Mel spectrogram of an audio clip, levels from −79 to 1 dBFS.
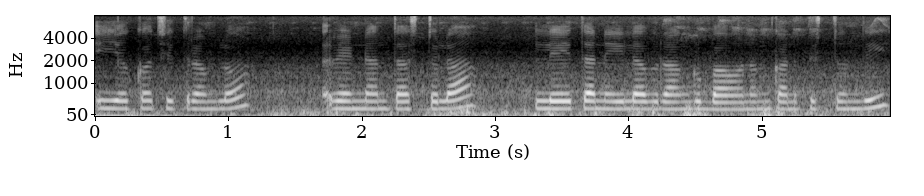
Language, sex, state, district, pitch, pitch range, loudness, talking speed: Telugu, female, Telangana, Mahabubabad, 225 Hz, 225-235 Hz, -16 LUFS, 100 wpm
